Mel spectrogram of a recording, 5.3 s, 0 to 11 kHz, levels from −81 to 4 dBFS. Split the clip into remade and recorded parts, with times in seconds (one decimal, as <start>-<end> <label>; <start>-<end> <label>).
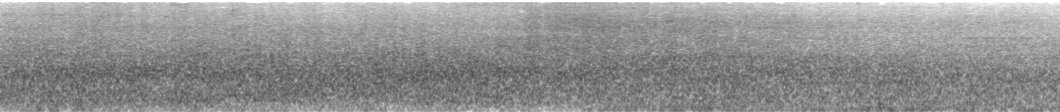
0.0-5.3 recorded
